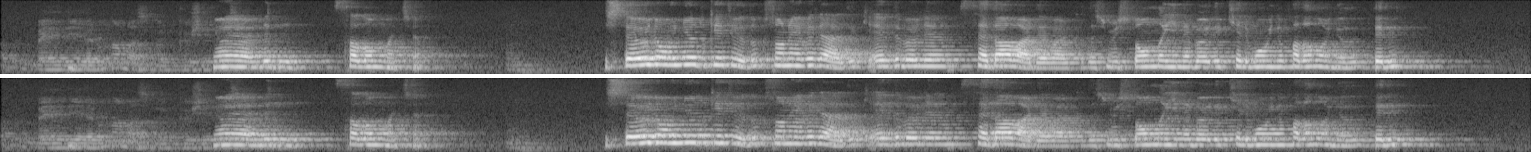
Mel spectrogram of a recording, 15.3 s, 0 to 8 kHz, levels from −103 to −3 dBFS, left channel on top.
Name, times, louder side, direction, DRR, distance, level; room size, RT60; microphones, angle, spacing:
voice 1, 0.0-2.6 5.1-5.2, equal, 35° left, -3 dB, 2.6 m, -44 dB
voice 2, 2.1-3.0 3.5-4.2 6.1-14.0, left 3 dB, 65° left, 4 dB, 0.6 m, -23 dB
12.5 x 9.6 x 3.4 m, 1.5 s
head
